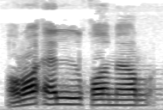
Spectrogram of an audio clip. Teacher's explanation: فإن أتى بعده ساكن نحو رأى القمر فإنه يفتح الراء والهمزة وصلا ويقللهما وقفا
